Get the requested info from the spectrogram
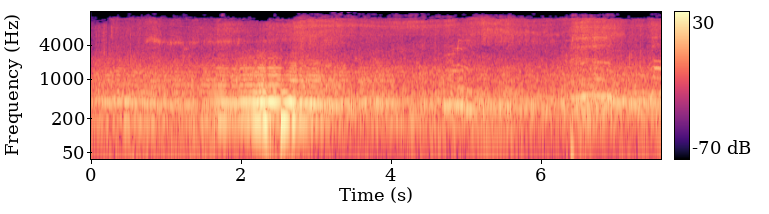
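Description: A steady, bee-like buzzing drone with a few brief wavering slides in pitch, louder for a moment about two seconds in.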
